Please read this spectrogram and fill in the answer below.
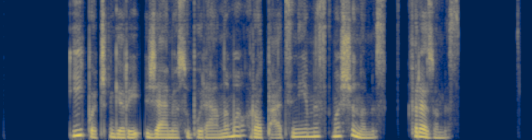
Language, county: Lithuanian, Vilnius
